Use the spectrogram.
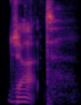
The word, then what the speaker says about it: JWT: the key word must you must pronounce it the same as the english word jot you're also not calling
